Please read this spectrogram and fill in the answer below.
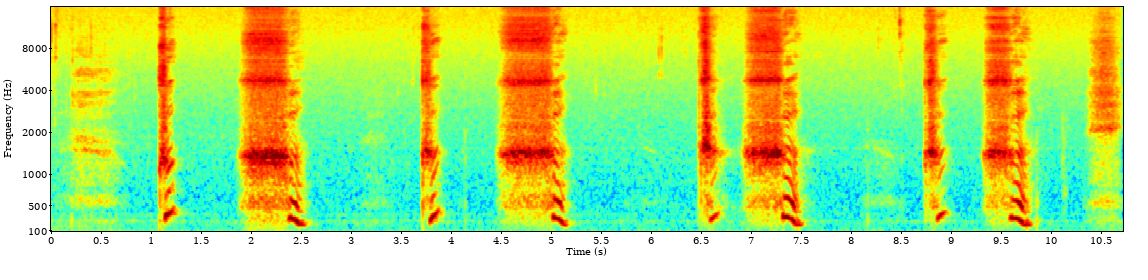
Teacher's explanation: Now follow the k sound, which begins with full obstruction where no air can get through, with a sound where the tongue is almost in the same position, very high, and you can hear the air escaping through a narrow passage in the same place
